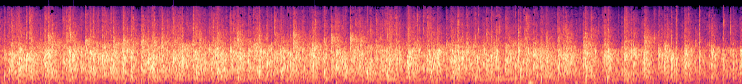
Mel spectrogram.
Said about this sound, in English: Before we conclude with some final comments, let's give the man of the hour a round of applause.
